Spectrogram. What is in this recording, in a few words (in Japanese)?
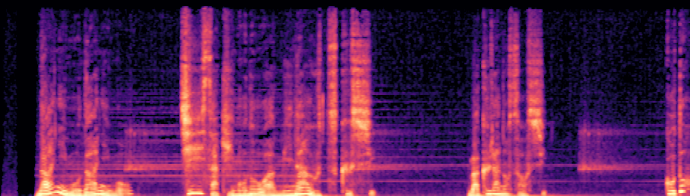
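日本語ナレーター; GAIKEI Models & Narrators; 語り・朗読と他分野との相乗効果で聴かせる・・・を追求。公演企画、演出にも挑戦中。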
